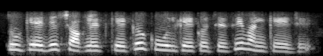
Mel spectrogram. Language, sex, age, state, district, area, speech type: Telugu, female, 18-30, Andhra Pradesh, Nandyal, rural, conversation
